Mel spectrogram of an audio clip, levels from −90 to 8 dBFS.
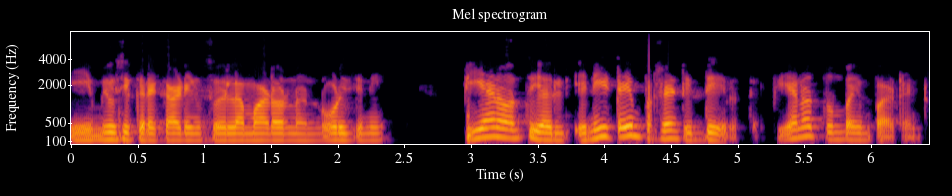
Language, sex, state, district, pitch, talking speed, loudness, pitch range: Kannada, male, Karnataka, Mysore, 135 Hz, 160 wpm, -17 LUFS, 130-160 Hz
